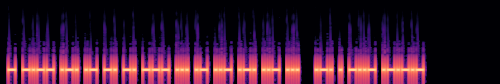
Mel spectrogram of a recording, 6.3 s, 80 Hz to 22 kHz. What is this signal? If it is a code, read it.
Morse code, heard as a keyed tone, about 40 wpm, 700 Hz. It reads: TYRANNOSAURUS REX.
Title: A Sound Of Thunder 40wpm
